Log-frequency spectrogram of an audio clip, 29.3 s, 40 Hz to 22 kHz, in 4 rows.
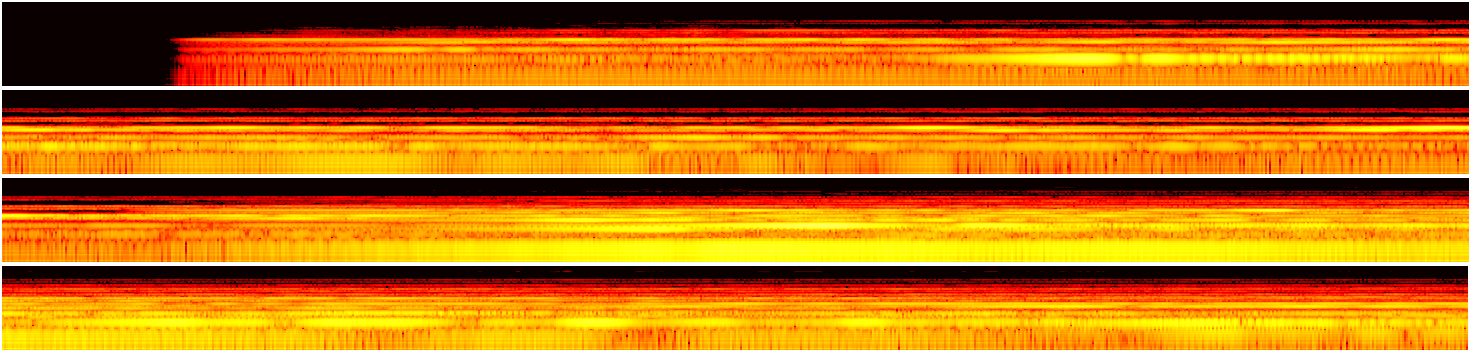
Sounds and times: synthesized 0:14.9 - 0:29.3

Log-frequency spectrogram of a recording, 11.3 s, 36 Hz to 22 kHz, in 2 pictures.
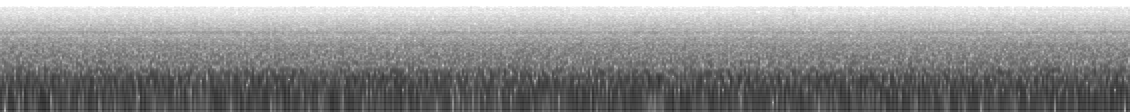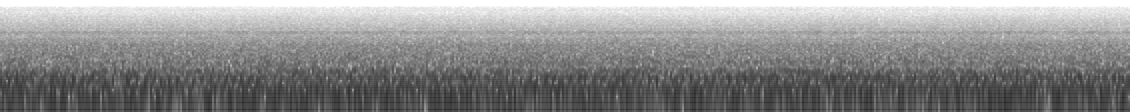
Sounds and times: large electricity generator 0:00.0 - 0:11.3

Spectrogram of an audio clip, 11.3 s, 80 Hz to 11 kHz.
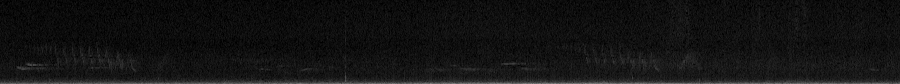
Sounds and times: birds 0:00.0 - 0:02.1
aircraft 0:00.0 - 0:11.2
wind 0:00.0 - 0:11.2
birds 0:05.2 - 0:08.8

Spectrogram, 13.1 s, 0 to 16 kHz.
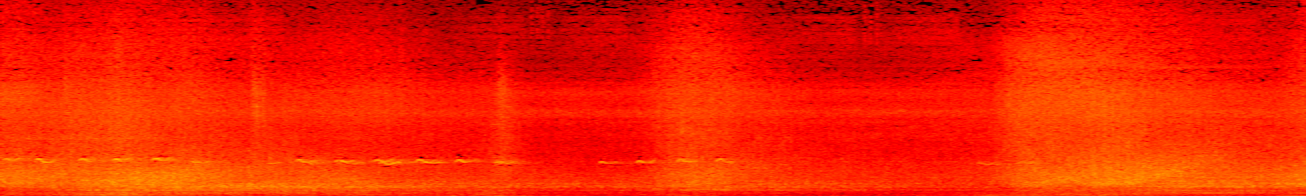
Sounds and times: cars passing overhead 0:00.0 - 0:13.0

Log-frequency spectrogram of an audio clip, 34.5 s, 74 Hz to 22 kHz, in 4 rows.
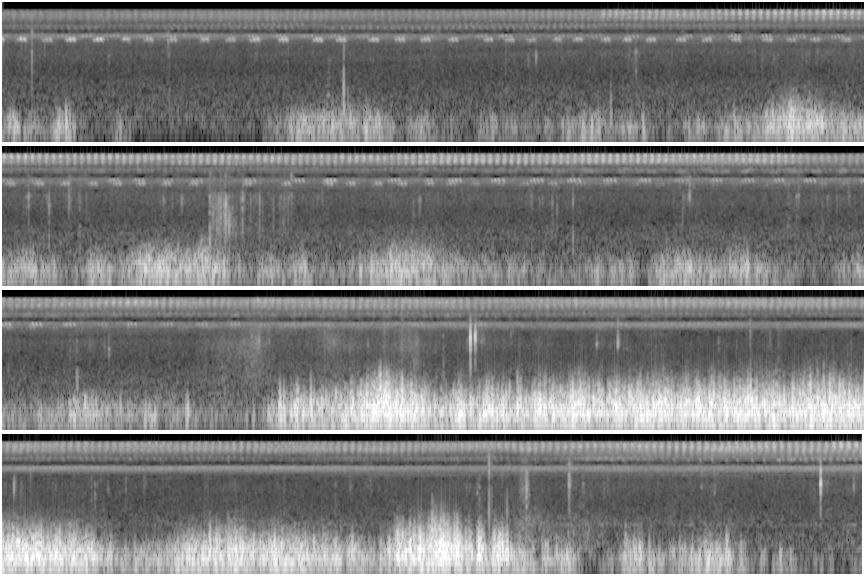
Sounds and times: crickets 0:00.0 - 0:34.4

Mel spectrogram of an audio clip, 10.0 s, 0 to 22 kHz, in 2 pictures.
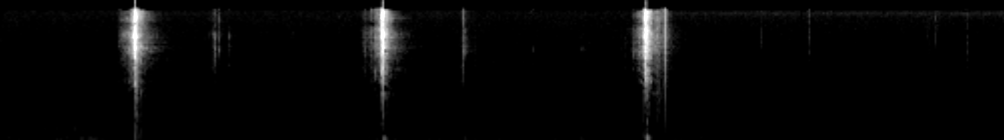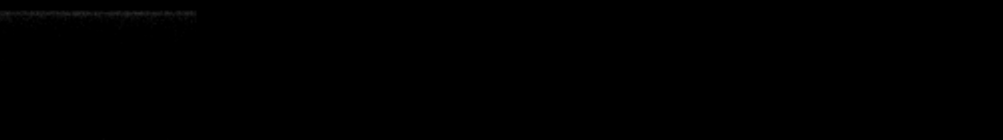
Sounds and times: lighter 0:03.2 - 0:03.4
match 0:03.2 - 0:03.4

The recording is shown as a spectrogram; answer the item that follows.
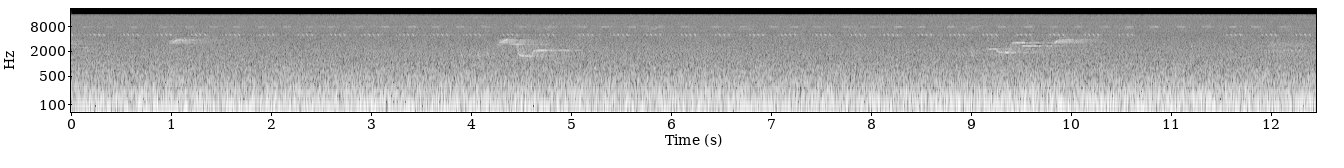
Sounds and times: stream winding through the grass 0:00.0 - 0:04.0
crickets 0:00.0 - 0:12.4

